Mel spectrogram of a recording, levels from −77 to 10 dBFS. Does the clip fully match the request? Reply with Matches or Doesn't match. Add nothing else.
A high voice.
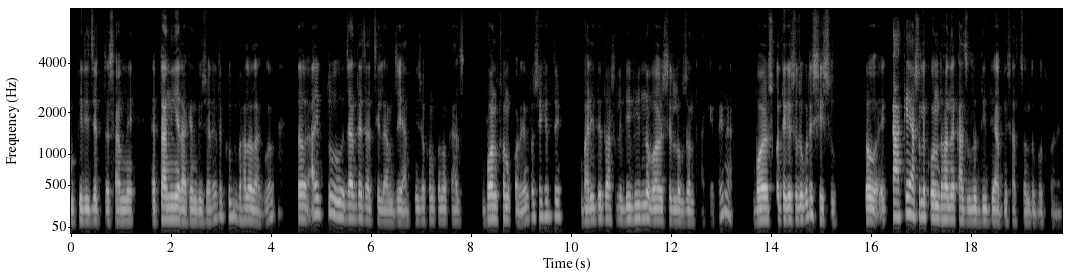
Doesn't match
